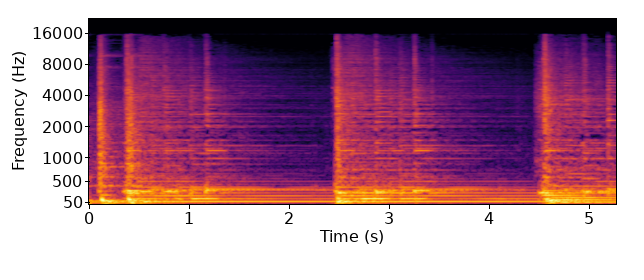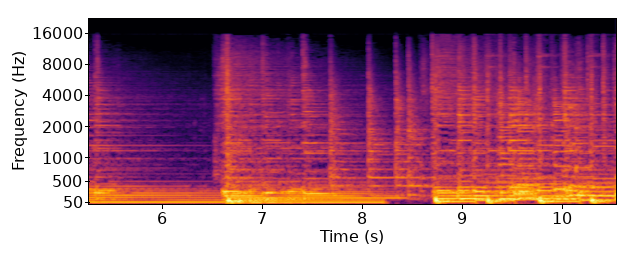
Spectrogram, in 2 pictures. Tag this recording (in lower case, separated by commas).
music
